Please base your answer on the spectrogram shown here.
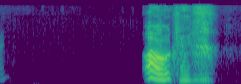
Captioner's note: speaking faintly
